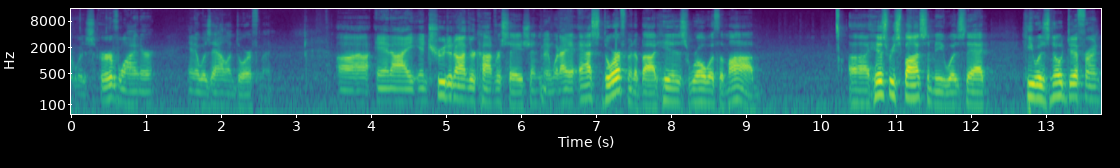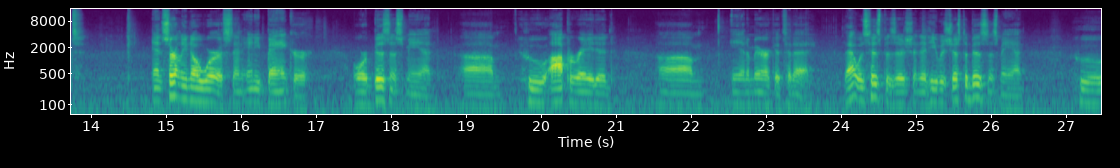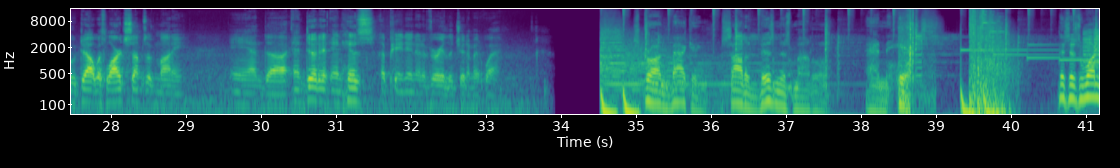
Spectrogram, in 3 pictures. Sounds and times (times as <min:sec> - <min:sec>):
Speech: 0:00.0 - 0:02.7, 0:03.5 - 0:09.2, 0:10.2 - 0:14.0, 0:14.8 - 0:21.0, 0:21.6 - 0:26.5, 0:27.1 - 0:29.0, 0:29.6 - 0:33.2, 0:35.0 - 0:39.0, 0:40.6 - 0:41.1.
